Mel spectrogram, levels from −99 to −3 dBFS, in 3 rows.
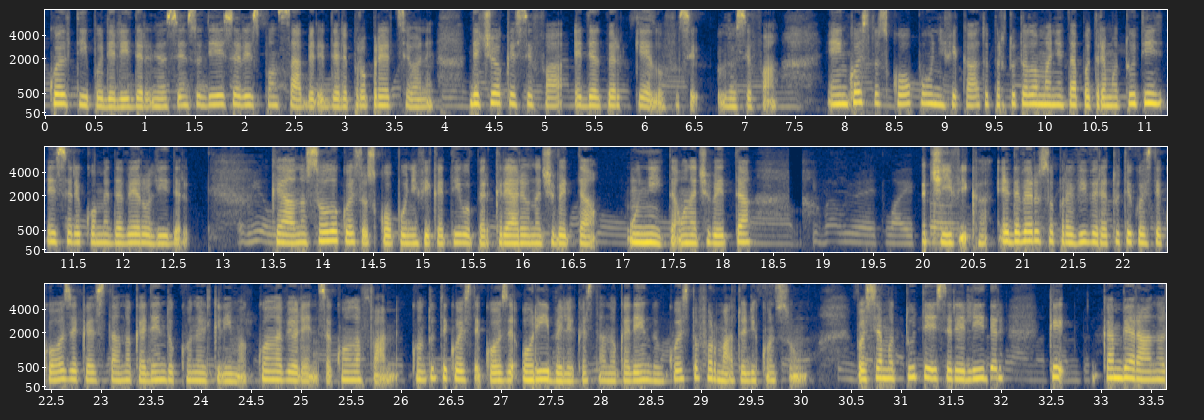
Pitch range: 185-215 Hz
